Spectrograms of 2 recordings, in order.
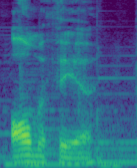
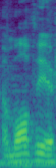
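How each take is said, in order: First: The L sound comes before the M sound. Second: The L sound comes after the M sound. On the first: The speaker calls it wrong. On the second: The speaker calls it right.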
